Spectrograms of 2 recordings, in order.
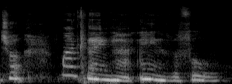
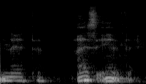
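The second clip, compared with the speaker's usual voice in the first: much softer, tight-lipped denial; quiet denial; 4 semitones lower, 9 dB quieter, faster than usual. Retold or imitated. Answering the detective's question, in a soft guarded denial. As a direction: say it low, giving nothing away.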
